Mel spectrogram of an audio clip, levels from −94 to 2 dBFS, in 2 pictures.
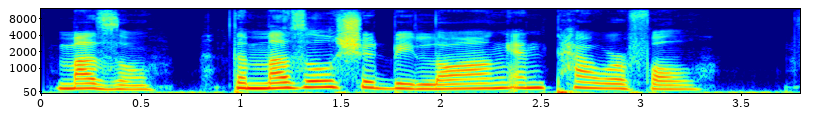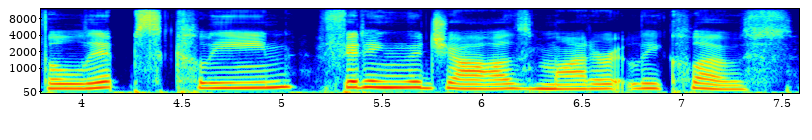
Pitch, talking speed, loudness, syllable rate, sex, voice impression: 195 Hz, 120 wpm, -18 LUFS, 4.0 syllables/s, female, feminine, adult-like, slightly cool, slightly intellectual, calm, reassuring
